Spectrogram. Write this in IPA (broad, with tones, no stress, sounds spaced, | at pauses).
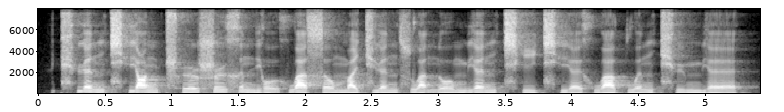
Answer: t͡ɕʰ ɥ ɛ˥˨ n t͡ɕʰ j ɑ˥˨ ŋ ʈ͡ʂʰ ɻ̩˨˦ ʂ ɻ̩˦ x ə˥˨ n j o̰˨˩ ʊ̯ x w ä˥˨ s ɤ˥˨ m ä˥˨ t͡ɕ ɥ ɛ˦ n s w a̰˨˩ n o˥˨ ʊ̯ m j ɛ˥˨ n t͡ɕʰ i˦ t͡ɕʰ j ɛ˨˦ x w ä˦ t̪ w ə˨˦ n t͡ɕʰ y˨˦ m j ɛ˥˨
